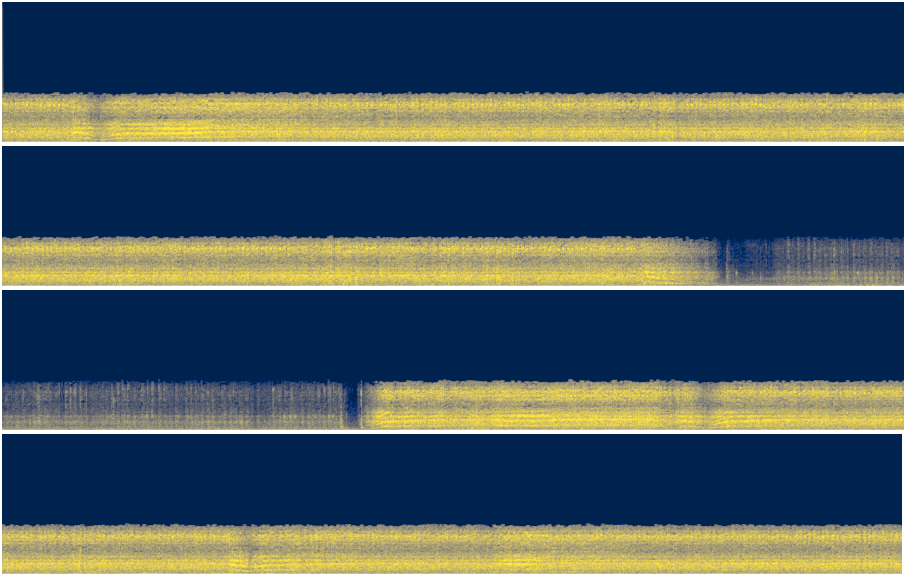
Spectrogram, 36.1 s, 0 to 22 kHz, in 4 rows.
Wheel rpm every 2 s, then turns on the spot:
200, 220, 230, 230, 230, 230, 230, 220, 30, 10, 20, 170, 200, 220, 230, 220, 230, 230.
16-20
